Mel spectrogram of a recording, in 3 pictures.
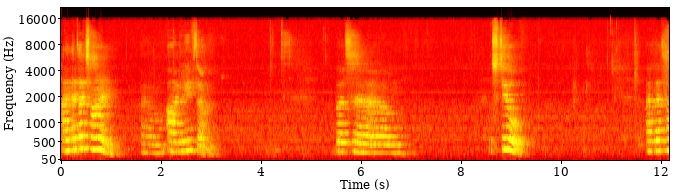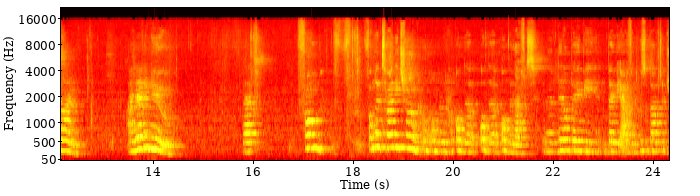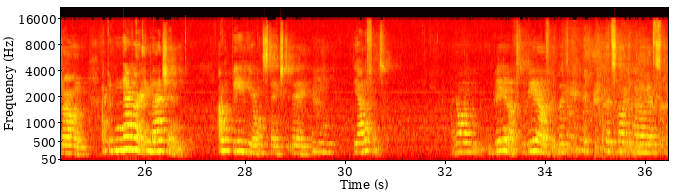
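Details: Adult woman who stutters and counts herself part of the stuttering community, speaking as keynote at a world congress for people who stutter. The finding is real stuttering.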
